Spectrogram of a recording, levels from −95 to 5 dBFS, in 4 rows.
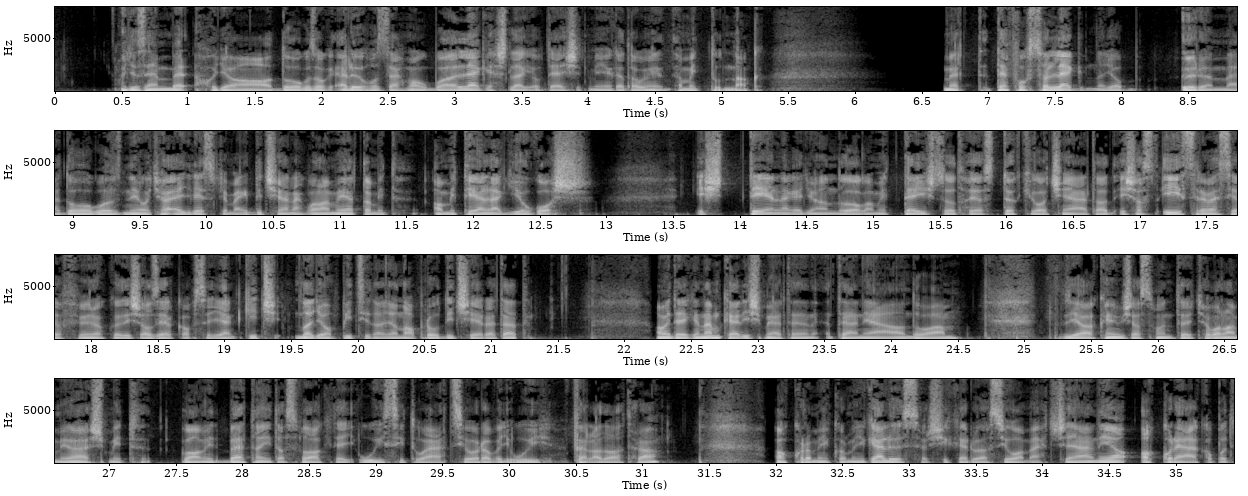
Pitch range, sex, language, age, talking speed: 90-110 Hz, male, Hungarian, 30-49, 160 wpm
